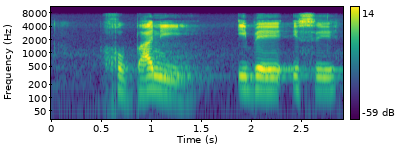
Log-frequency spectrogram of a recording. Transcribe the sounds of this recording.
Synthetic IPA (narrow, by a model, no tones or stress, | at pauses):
ɣʊbanɪ | ɪbɛɪsɪ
